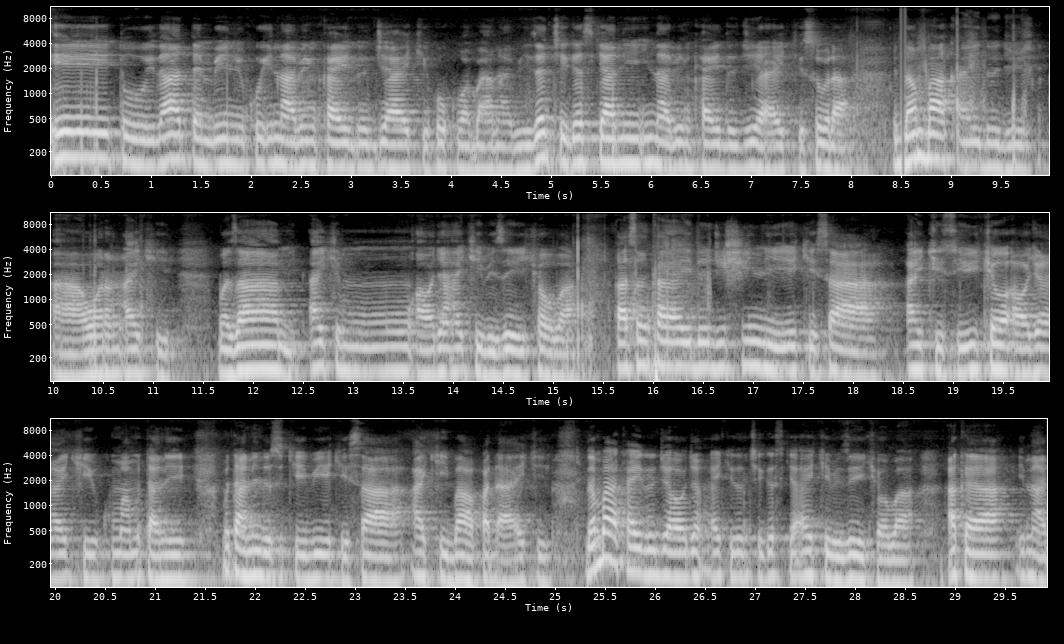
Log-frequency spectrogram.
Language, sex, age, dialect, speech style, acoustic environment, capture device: Hausa, male, 18-24, Nigeria - Nigerian Standard, happy; nervous; excited, people talking; traffic; construction, mobile / Linux / Chrome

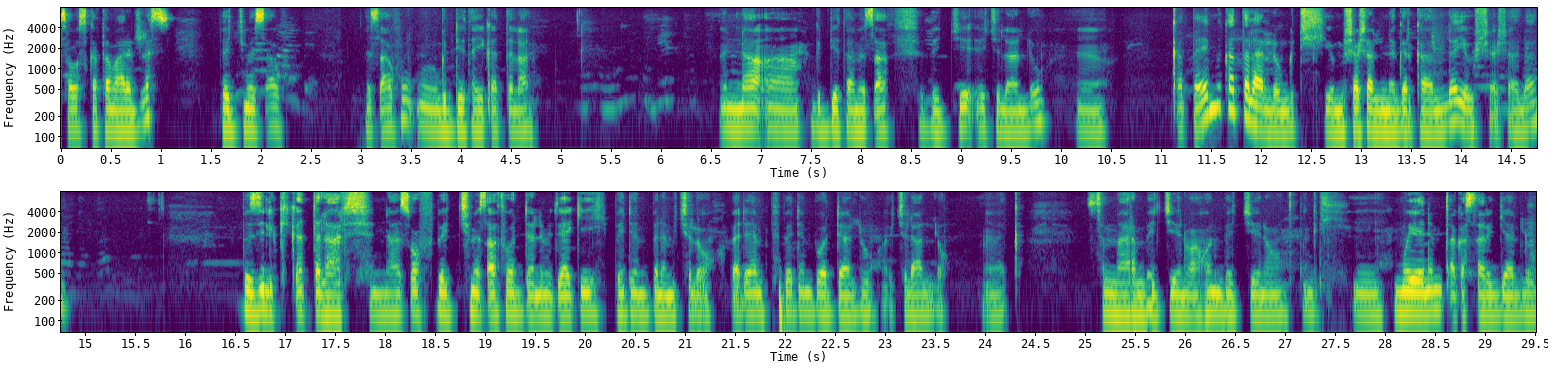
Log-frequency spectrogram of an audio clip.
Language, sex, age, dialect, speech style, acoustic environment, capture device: Amharic, male, 25-34, Ethiopia - Gondar, relaxed; happy; focused; excited, silence; nature, mobile / Linux / Chrome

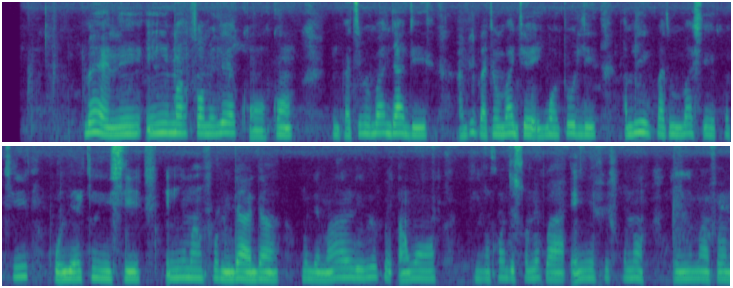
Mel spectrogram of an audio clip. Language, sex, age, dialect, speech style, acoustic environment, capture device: Yoruba, male, 18-24, Nigeria - Lagos Yoruba, happy; anxious; excited; focused, nature; silence, mobile / Linux / Chrome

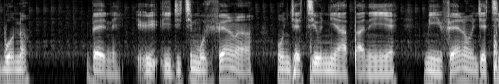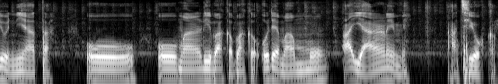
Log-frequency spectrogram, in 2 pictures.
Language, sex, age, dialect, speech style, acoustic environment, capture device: Yoruba, male, 25-34, Nigeria - Ibadan, stressed, construction; appliances, mobile / Linux / Chrome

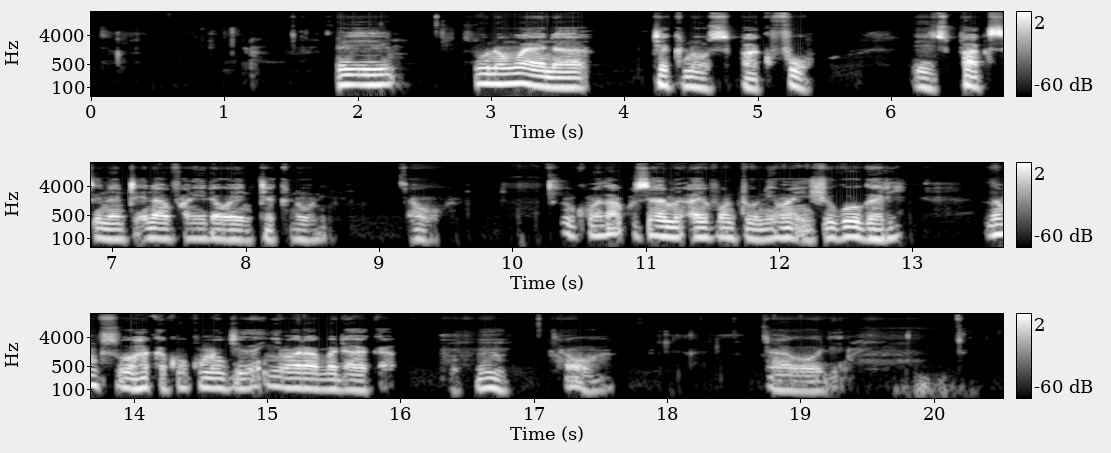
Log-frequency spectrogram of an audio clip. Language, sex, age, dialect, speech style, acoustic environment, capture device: Hausa, male, 25-34, Nigeria - Nigerian Standard, anxious, people talking, mobile / Linux / Chrome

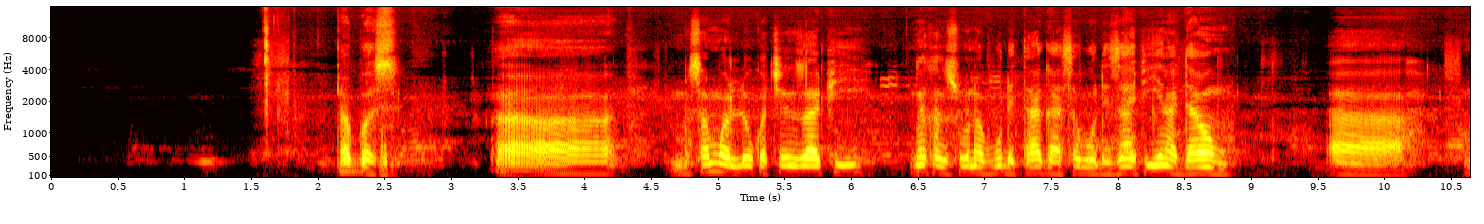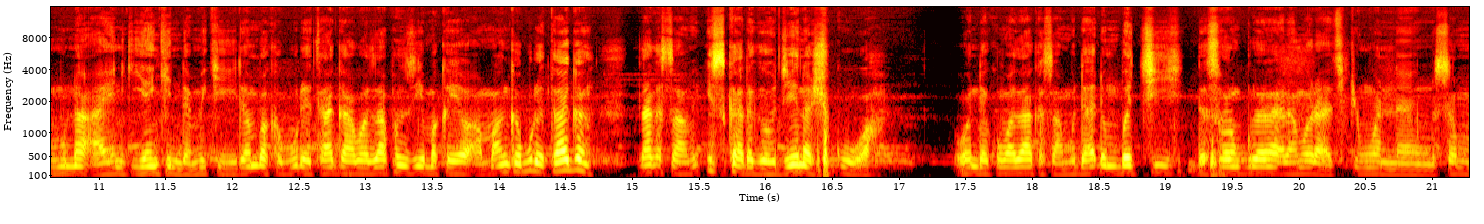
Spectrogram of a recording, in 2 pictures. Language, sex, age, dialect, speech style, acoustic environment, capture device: Hausa, male, 18-24, Nigeria - Kano, relaxed, nature, mobile / Linux / Chrome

